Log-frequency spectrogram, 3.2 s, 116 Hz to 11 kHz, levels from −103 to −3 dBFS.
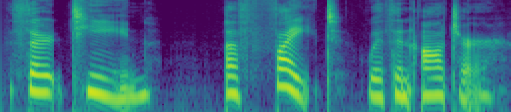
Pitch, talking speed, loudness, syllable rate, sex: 240 Hz, 115 wpm, -19 LUFS, 3.2 syllables/s, female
